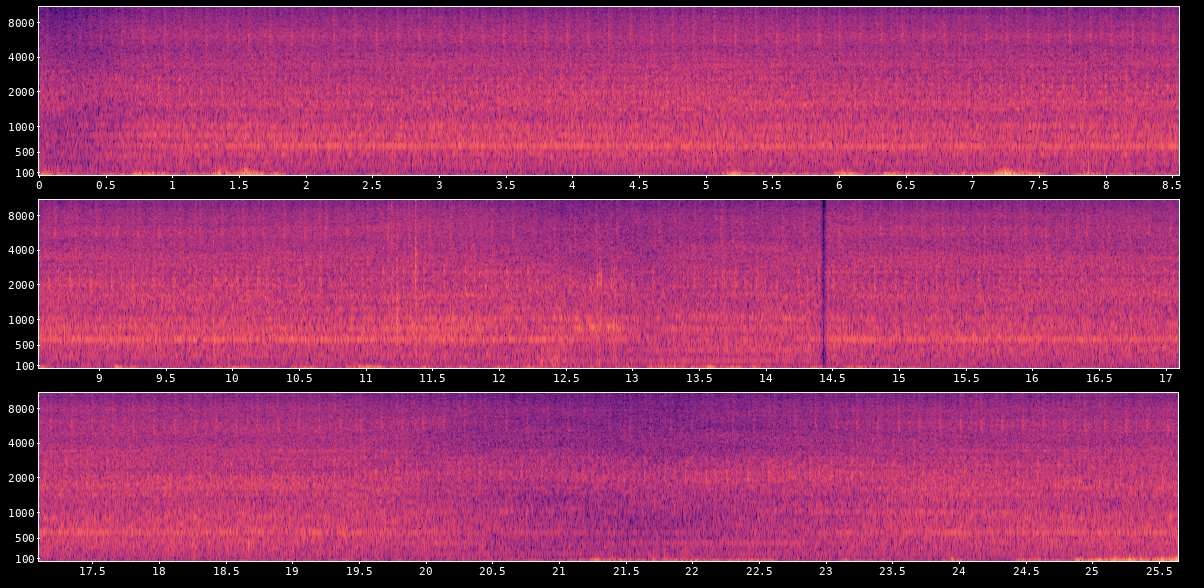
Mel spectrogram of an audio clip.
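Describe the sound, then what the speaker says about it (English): A car engine idles steadily under the open hood while the battery is removed and reinstalled, a low continuous rumble with occasional knocks and clanks from handling the battery nearby. "what would happen if this engine, while it's running, we swap the battery"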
